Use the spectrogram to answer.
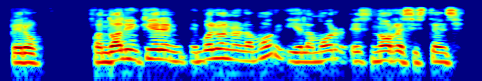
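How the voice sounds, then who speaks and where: In an ordinary speaking voice, a man talks at a moderate pace and fairly high pitch, the sound dry and close with no echo. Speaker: spiritual study group teacher. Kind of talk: lecture.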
